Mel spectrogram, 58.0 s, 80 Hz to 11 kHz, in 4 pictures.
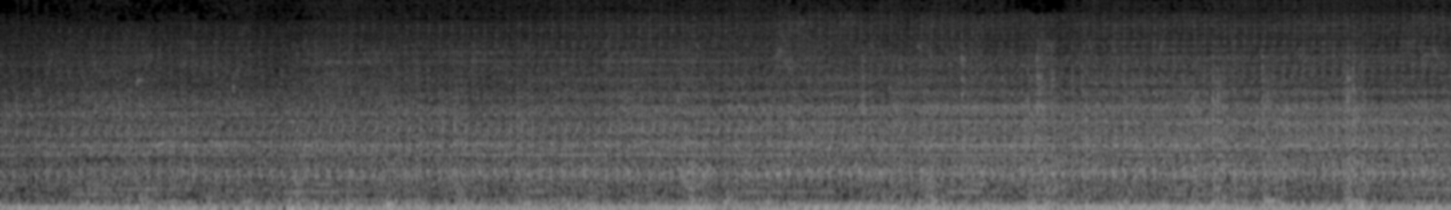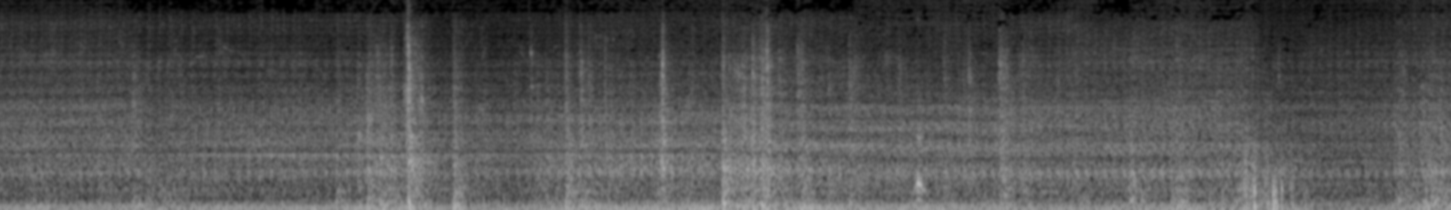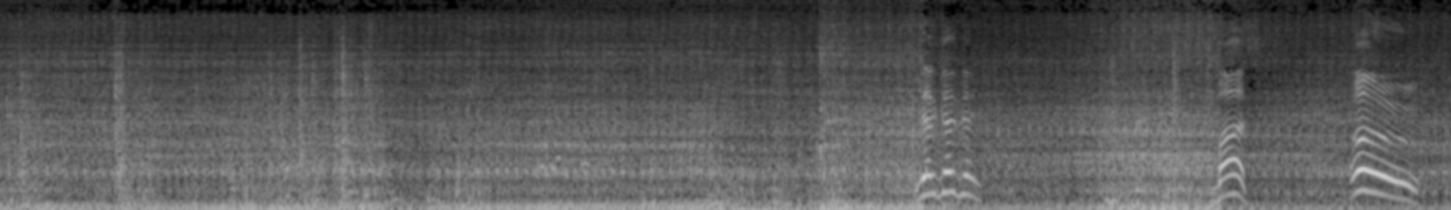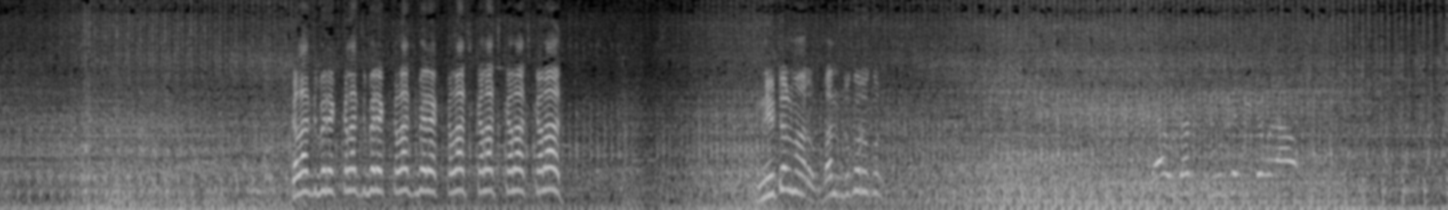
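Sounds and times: diesel tractor engine running: 0.0 - 58.0.

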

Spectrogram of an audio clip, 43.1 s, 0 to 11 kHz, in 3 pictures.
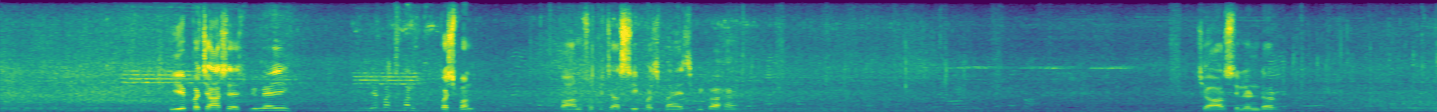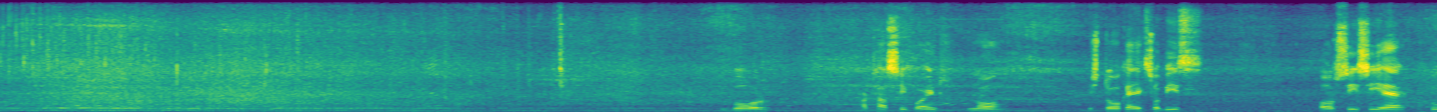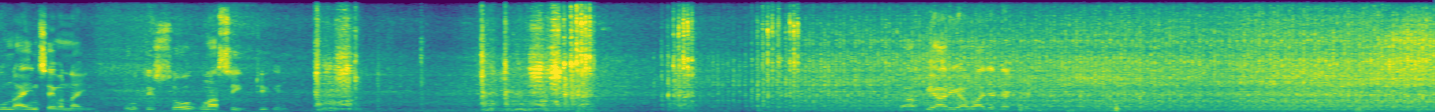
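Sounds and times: tractor diesel engine running: 31.9 - 32.4, 33.5 - 43.0.

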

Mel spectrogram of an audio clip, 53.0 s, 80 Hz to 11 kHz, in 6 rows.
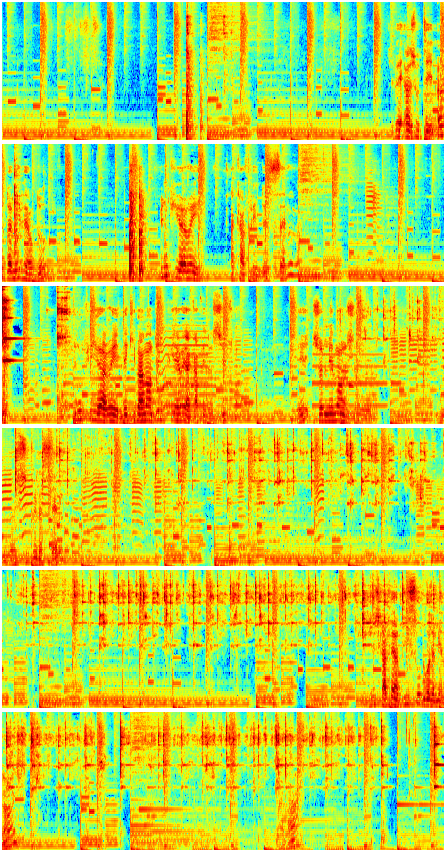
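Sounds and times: background music with beat: 0.0 - 7.9, 8.6 - 13.3, 14.8 - 19.4, 20.2 - 53.0
spoon clinking on porcelain bowl: 3.7 - 4.7, 17.7 - 19.2, 24.4 - 53.0.

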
